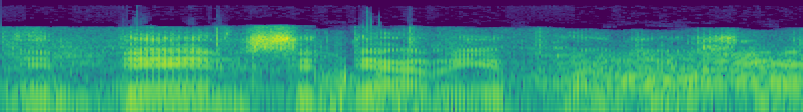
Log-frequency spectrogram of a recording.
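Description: A deep, low-pitched voice drawn out like a growl, in several stretches.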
